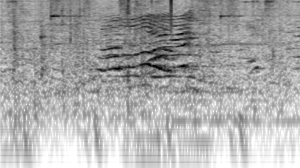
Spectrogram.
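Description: Children playing and calling out over background chatter, with one child's high shout, bending up and down, about a second in.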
